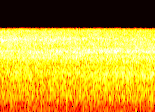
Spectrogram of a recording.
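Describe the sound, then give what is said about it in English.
Hissing of a serpent rendered as a sound effect: one loud, steady, airy hiss with bright high-frequency texture that holds unbroken and even throughout, with no pauses. “I picked a serpent. I thought that was most appropriate. The hissing of a serpent.”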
